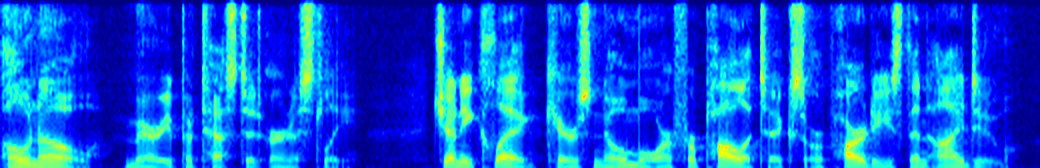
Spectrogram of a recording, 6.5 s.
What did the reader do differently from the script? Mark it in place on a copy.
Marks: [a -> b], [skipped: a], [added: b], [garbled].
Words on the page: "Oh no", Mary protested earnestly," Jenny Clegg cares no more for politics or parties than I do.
"Oh no", Mary protested earnestly," Jenny Clegg cares no more for politics or parties than I do.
